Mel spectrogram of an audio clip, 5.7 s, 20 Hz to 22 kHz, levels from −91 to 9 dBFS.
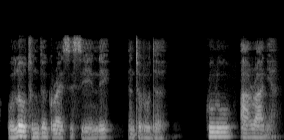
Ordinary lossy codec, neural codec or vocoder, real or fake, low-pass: none; codec, 16 kHz, 0.4 kbps, LongCat-Audio-Codec; fake; none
